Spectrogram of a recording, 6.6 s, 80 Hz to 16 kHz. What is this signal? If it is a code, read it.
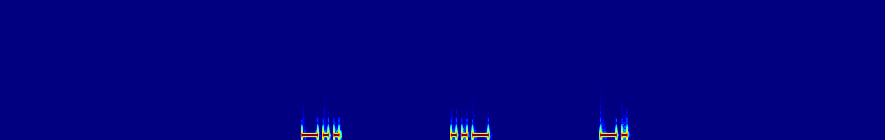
Morse code, heard as a keyed tone, about 30 wpm, spaced as for 9 wpm, 700 Hz. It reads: DUN
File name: Lesson 17e - Letter u - Three Characters 30wpm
